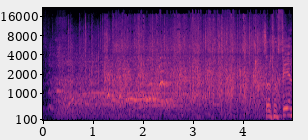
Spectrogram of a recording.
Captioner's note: laughter, cheering, applause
